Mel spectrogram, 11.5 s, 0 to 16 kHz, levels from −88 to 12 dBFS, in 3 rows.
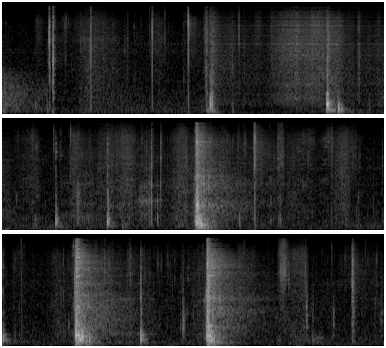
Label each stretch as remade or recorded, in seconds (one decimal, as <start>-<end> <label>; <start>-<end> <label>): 0.0-2.1 recorded; 2.1-3.9 remade; 3.9-11.5 recorded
